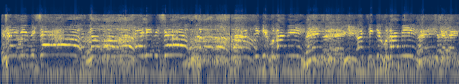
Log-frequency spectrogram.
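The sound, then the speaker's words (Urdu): A crowd of protesters, including women, chants slogans in unison outdoors outside the Quetta Press Club, objecting to Balochistan's Christian churches being placed under a Karachi bishop; loud, with rhythmic shouted phrases repeating over a constant background of voices. “مظاہرہ شرکا نے اس موقع پر یہ نعرے لگائے.”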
